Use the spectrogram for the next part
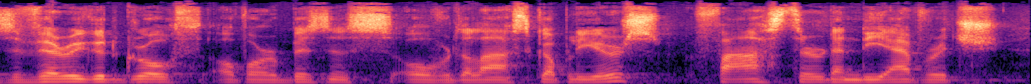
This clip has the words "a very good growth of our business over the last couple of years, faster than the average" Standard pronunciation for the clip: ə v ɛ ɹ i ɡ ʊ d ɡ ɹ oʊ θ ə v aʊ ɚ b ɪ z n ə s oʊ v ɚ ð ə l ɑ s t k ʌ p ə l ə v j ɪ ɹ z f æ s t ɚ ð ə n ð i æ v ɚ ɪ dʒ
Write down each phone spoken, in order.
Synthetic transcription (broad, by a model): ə v ɛ ɹ i ɡ ʊ d ɡ ɹ oʊ θ ə v aʊ ɚ b ɪ z n ə s oʊ v ɚ ð ə l ɑ s t k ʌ p l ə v j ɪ ɹ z f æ s t ɚ ð ə n ð i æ v ɚ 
